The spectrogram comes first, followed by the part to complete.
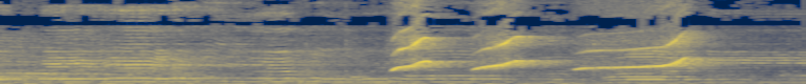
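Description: A woman singing long held notes into a microphone with live band accompaniment. About two seconds in, three short rising whistles cut across the song.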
